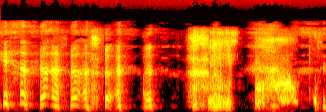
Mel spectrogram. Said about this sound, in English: Oh, you didn't just blow your nose, did you? Yep.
